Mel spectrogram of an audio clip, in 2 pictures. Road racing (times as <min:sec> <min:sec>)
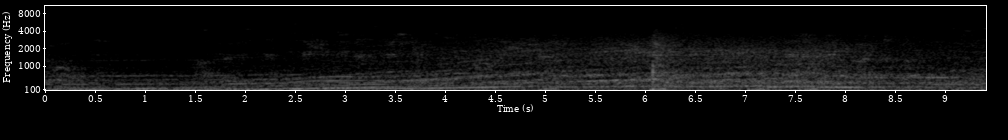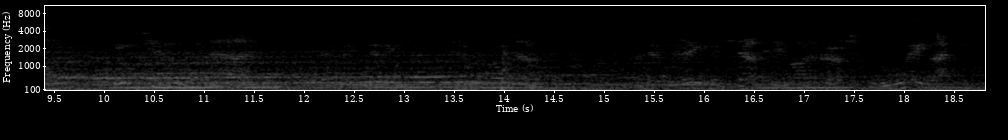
0:03.2 0:09.8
